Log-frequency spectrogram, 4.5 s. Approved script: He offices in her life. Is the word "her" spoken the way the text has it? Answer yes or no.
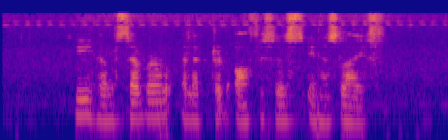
no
